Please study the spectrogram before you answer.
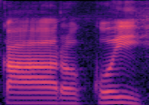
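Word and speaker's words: কারকৈঃ: এরপরে উচ্চারণ কেমন? কারকই। কেন কারকই? ঐকার আছে এবং আবার কি আছে? বিসর্গ আছে।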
